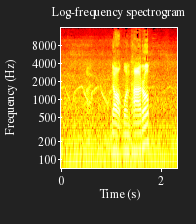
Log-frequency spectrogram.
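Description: A faint siren-like tone sweeping up and down about three times a second for most of the first second, then a man speaking briefly in Thai.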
